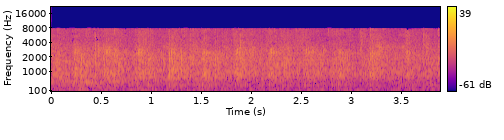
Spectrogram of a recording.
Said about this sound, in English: Come on, give the Lord a hand clap for that.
